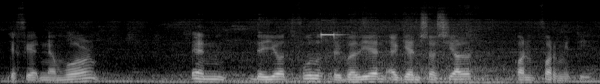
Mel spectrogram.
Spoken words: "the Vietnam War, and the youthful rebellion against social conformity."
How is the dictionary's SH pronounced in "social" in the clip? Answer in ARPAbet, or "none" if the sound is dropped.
none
